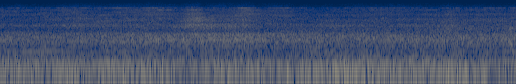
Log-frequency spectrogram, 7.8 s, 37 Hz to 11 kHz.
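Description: Aircraft engine roar at San Francisco International Airport, where a WestJet Boeing 737-800 arrives from Calgary; a steady, loud, broadband rumble holds throughout with no talk.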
